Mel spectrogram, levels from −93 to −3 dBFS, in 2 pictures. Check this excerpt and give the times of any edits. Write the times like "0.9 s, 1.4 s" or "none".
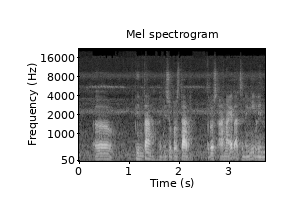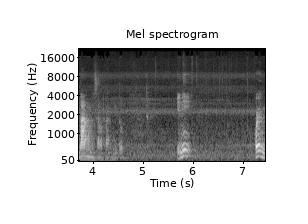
none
